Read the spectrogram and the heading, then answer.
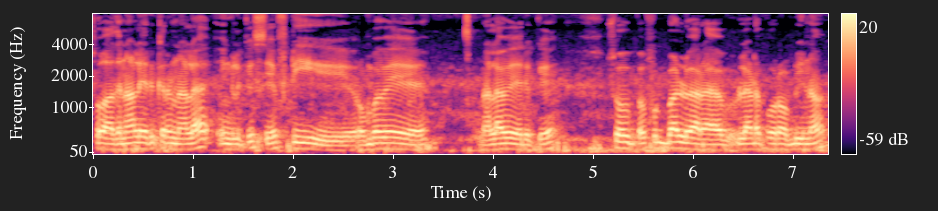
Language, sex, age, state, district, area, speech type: Tamil, male, 18-30, Tamil Nadu, Namakkal, rural, spontaneous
